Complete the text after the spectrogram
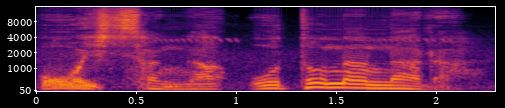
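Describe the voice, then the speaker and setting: An actor playing a courteous, calculating police chief in a Japanese visual novel, politely applying pressure. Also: male voice, medium pitch, expressive, moderate pace, vocal fry, darkish tone, a little hiss or hum. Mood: politely pressuring. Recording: game audio over insect and street ambience.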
